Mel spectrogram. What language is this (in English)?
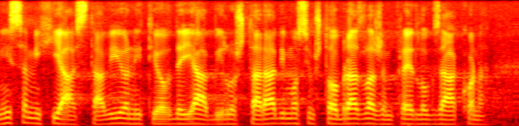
Serbian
